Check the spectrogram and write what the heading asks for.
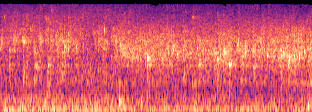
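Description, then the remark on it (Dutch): Steady, crackling sizzle of meatballs frying in a pan as they are turned over, a continuous hiss with small pops throughout, fairly quiet, with no one talking. “Nu gaan we de ballen, die gaan we even weer omdraaien.”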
